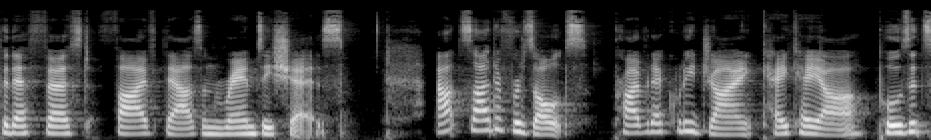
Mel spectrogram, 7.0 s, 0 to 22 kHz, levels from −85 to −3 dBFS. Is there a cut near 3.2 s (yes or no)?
yes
